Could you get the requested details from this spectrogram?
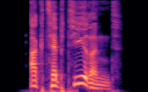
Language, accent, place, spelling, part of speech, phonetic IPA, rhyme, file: German, Germany, Berlin, akzeptierend, verb, [ˌakt͡sɛpˈtiːʁənt], -iːʁənt, De-akzeptierend.ogg
- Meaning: present participle of akzeptieren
